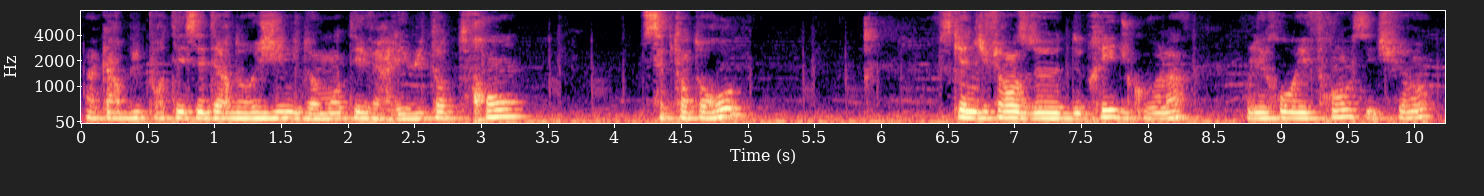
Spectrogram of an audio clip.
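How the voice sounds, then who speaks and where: Mellow teenage boy, casual and slangy. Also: on the high side, fairly even intonation, moderate pace, pauses often. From Portugal. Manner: slangy, repeats words for emphasis. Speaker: vlogger showing motorbike. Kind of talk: casual unscripted vlog talk. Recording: clear background noise.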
